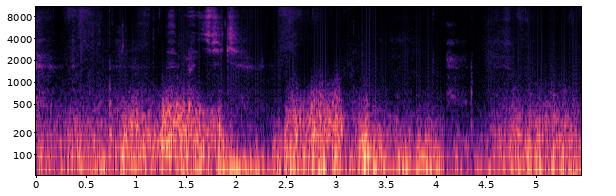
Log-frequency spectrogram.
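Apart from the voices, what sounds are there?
footsteps walking on snow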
